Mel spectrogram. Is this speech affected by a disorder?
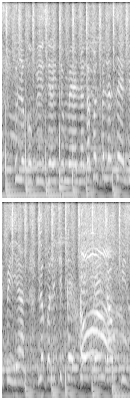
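No.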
